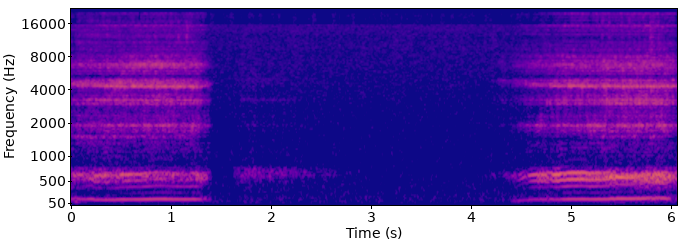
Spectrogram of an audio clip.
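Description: Two long, loud, buzzing inhaled snores separated by a quiet breath out; heavy snoring in an adult.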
